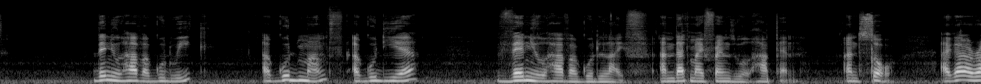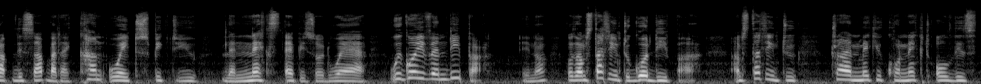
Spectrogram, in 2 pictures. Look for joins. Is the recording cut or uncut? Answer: uncut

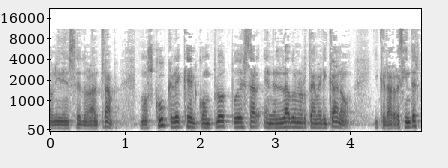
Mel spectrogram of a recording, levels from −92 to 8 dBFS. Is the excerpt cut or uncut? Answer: cut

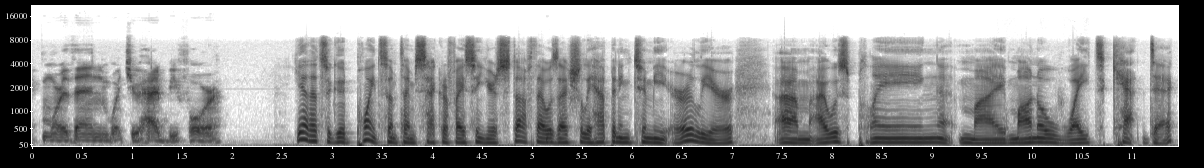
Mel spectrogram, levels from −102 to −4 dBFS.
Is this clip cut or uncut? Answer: uncut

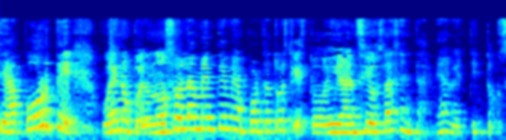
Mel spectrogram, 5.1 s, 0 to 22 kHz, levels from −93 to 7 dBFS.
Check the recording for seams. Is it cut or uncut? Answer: cut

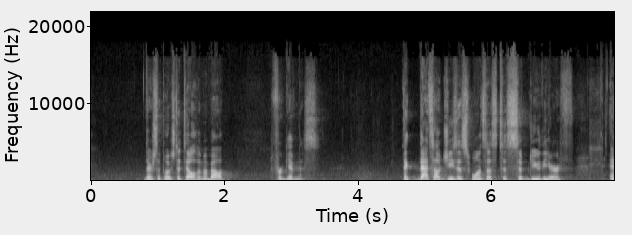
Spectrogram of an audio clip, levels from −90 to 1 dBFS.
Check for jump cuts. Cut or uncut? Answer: uncut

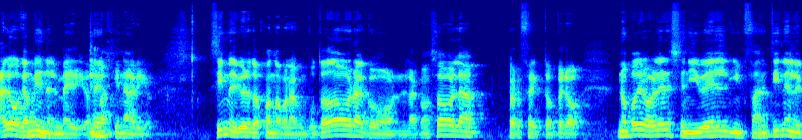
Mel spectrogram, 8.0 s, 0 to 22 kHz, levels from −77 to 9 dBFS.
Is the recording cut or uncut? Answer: cut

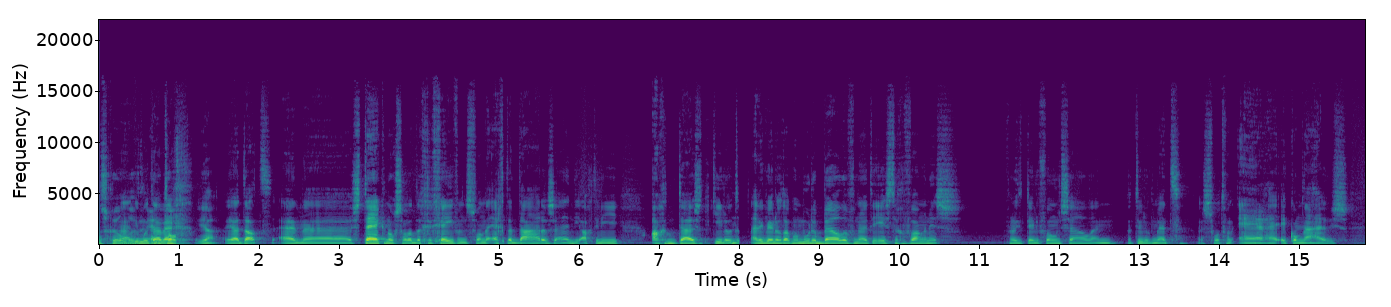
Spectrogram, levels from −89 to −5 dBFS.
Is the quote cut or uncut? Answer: cut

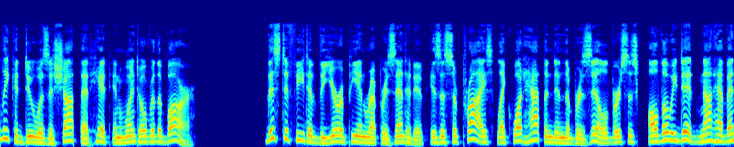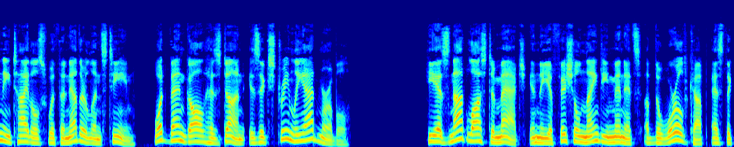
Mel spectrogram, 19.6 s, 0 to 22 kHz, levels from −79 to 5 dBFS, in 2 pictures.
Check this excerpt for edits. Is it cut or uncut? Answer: cut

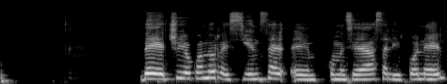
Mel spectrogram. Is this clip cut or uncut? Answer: cut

